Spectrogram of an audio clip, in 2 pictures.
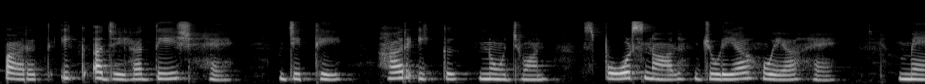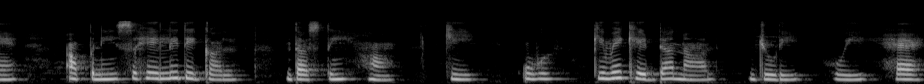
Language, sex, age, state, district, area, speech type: Punjabi, female, 18-30, Punjab, Gurdaspur, urban, spontaneous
